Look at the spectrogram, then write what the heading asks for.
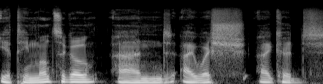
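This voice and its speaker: In a Northern Irish accent, a man speaks with fairly low pitch. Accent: Northern Irish (Tyrone). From Northern Ireland, Omagh, County Tyrone. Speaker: men's mental health program co-founder. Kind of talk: interview conversation.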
